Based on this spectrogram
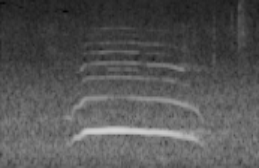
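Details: Owl alone in the heart of the night in a rain-soaked autumn wood of the Cévennes foothills, Les Assions, France, uttering one long, even, plaintive hoot that drops slightly at its close.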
